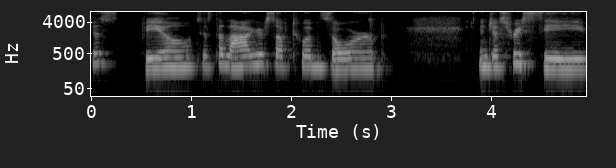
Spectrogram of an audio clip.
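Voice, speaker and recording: A soft-spoken woman at medium pitch, fairly even in intonation, very slow, with long, frequent pauses. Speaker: energy healing practitioner. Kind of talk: guided healing exercise.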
